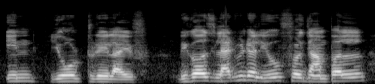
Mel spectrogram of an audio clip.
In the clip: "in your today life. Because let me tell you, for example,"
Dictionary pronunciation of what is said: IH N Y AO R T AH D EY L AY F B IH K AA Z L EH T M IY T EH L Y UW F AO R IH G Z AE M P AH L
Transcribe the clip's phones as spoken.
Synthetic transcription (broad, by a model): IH N Y AO R T AH D EY L AY F B IH K AA Z L EH T M IY T EH L Y UW F AO R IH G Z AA M P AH L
